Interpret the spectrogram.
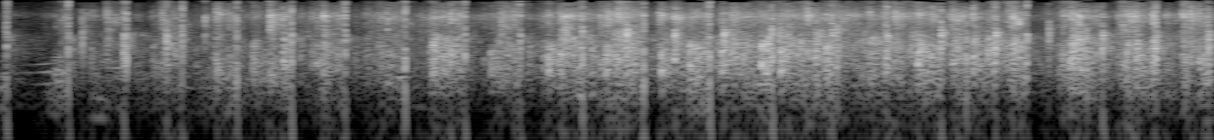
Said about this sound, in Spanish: Hay muchos nuevos padres. ¿Cuántos nuevos aquí? Un aplauso para ellos.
